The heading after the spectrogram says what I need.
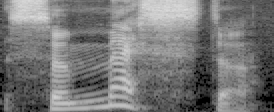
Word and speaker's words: semester: semester it's a noun the stress is on mess semester and this is one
